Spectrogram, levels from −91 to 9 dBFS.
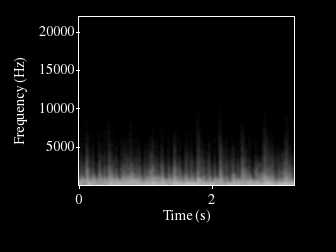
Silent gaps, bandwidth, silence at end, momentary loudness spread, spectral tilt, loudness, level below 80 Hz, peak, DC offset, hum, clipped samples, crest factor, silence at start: none; 4 kHz; 0 s; 5 LU; -10 dB/octave; -21 LUFS; -32 dBFS; -8 dBFS; under 0.1%; none; under 0.1%; 12 dB; 0 s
